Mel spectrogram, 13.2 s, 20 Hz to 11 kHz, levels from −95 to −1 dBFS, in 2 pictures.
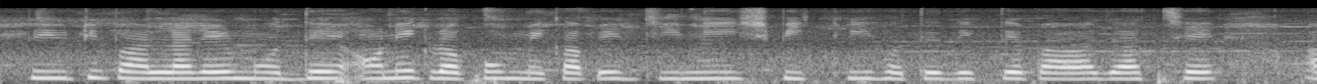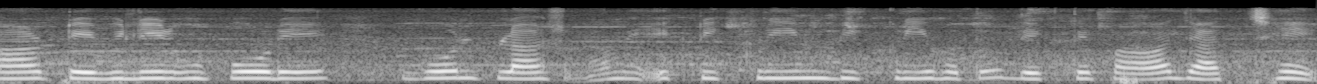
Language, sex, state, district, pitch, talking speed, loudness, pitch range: Bengali, female, West Bengal, Paschim Medinipur, 250 Hz, 125 wpm, -16 LUFS, 245-260 Hz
